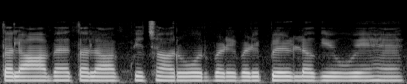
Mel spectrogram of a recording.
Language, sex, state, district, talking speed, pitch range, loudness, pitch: Hindi, male, Chhattisgarh, Raipur, 175 wpm, 180-185 Hz, -14 LUFS, 185 Hz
